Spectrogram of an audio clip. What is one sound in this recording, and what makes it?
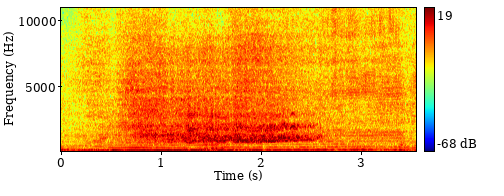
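A classic Mini's tyres squeal on asphalt in a turn.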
